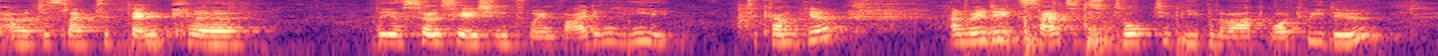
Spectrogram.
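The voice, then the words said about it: Unusual, hard-to-place accent. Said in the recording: “As many of you can hear, I've got a really strange accent.”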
